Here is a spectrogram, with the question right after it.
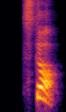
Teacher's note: Perhaps you said stop with an adjective sound. Or maybe you said stop with an unreleased sound. Both of them are completely correct. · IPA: [stɔʔp̚]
